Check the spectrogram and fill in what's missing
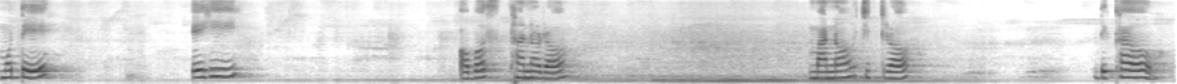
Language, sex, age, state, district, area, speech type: Odia, female, 18-30, Odisha, Kendrapara, urban, read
